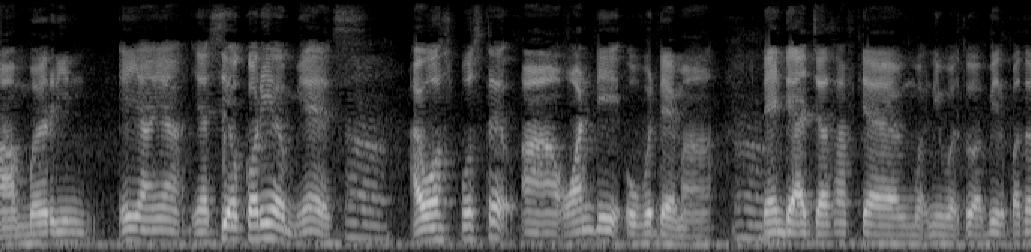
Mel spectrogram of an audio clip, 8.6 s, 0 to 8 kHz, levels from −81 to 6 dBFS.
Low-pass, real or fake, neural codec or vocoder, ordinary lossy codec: none; real; none; none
